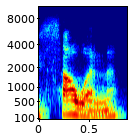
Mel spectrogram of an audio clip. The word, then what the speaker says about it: Samhain: harvest festival it's spelled like this it um s-a-m-h-a-i-n and pronounced samhain it likely began in what is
